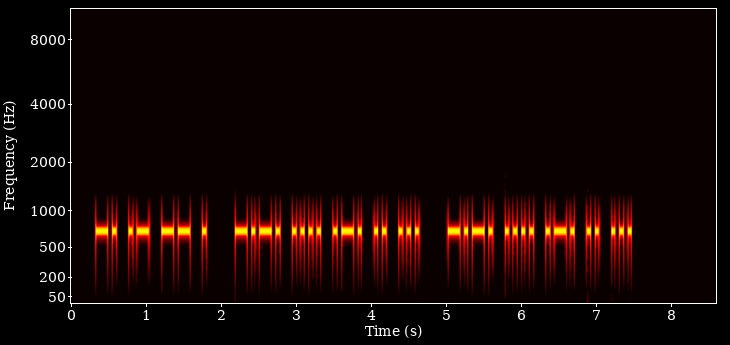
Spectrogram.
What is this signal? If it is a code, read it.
Morse code, heard as a keyed tone, about 22 wpm, 700 Hz. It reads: NAME CHRIS CHRIS
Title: Practice QSO - Exchange 1 - Beginning - 22wpm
